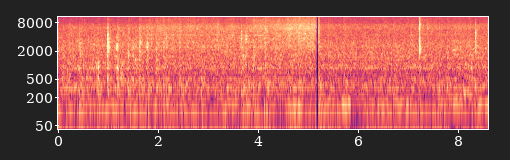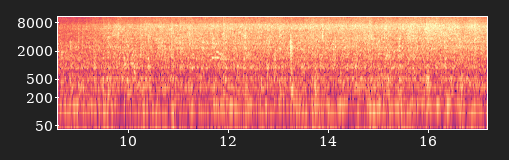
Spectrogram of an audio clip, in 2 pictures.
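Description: A metal strainer clinks against a pan.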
